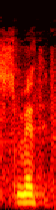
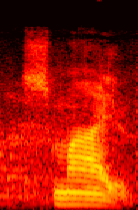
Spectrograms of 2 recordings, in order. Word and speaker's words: Smythe: Hammer, I just got word that Smith Jewelers was held up again. That's Smythe.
